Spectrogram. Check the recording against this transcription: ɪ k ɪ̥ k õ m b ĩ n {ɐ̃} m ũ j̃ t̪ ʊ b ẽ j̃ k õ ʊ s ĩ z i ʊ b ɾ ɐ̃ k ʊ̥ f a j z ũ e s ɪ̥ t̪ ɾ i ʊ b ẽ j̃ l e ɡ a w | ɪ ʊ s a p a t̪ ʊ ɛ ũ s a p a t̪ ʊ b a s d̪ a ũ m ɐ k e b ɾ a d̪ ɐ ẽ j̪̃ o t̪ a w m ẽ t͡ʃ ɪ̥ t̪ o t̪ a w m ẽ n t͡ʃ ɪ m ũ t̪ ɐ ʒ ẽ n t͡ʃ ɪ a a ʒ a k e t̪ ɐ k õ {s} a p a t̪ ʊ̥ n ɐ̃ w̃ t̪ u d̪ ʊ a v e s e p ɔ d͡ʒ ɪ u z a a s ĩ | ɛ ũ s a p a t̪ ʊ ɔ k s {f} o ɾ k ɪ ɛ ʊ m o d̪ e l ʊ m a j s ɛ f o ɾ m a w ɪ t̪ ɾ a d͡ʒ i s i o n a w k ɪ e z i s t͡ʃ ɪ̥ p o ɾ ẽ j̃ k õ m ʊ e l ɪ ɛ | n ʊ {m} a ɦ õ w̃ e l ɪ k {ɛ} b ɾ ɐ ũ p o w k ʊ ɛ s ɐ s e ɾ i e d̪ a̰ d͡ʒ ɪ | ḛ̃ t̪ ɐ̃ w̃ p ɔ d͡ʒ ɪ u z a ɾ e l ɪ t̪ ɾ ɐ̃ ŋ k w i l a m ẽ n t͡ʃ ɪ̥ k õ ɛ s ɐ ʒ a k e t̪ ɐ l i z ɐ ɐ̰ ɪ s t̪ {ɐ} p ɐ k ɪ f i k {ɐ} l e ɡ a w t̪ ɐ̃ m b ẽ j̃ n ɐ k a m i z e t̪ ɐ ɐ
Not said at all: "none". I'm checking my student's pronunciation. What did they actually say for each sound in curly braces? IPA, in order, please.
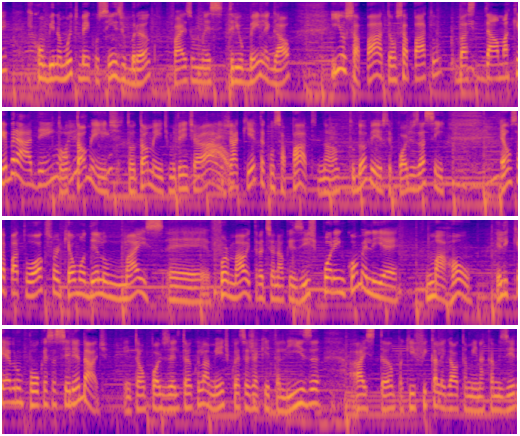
ɐ, s, f, m, ɛ, ɐ̃, ɐ

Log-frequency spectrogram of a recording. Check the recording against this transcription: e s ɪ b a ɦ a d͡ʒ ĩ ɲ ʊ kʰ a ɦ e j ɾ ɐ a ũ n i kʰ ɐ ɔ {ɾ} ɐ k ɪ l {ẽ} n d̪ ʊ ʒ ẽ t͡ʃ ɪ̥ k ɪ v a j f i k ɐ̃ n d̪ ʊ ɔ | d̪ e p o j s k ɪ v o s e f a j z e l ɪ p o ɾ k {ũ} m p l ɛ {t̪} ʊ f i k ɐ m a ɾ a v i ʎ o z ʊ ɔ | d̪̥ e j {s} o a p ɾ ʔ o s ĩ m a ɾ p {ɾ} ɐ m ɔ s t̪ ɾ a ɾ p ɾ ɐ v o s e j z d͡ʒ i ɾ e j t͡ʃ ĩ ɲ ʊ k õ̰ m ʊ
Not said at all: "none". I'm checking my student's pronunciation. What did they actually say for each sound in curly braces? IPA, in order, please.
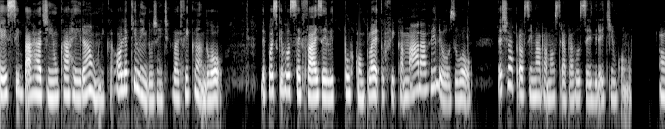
ʎ, ĩ, õ, t̪, ʃ, ɾ

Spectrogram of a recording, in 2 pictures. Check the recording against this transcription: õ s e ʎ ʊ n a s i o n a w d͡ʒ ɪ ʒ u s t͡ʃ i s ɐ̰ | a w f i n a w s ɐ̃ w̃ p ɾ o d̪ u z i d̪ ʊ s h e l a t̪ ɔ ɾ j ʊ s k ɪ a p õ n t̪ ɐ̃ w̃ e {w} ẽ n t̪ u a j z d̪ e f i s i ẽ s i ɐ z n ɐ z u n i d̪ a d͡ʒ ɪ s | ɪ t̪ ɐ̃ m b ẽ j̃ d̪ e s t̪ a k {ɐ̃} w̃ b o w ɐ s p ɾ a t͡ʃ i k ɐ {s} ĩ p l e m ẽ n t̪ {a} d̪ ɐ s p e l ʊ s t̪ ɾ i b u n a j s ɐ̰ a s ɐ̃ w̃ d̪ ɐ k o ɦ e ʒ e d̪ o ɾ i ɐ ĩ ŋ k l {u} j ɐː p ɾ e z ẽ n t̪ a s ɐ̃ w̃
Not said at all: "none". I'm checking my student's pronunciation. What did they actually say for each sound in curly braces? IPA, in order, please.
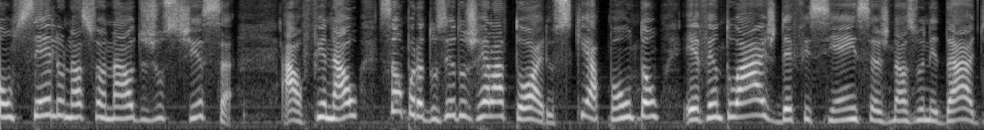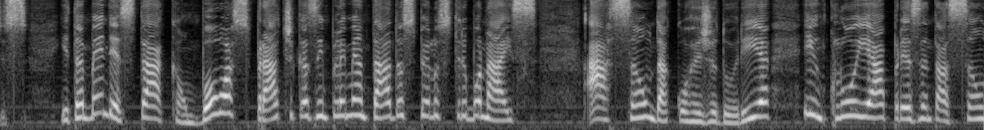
v, ɐ̃, z, a, u

